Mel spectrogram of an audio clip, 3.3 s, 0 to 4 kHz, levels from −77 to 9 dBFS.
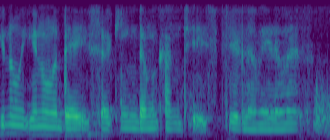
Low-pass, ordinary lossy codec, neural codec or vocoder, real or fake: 3.6 kHz; none; codec, 16 kHz, 4 kbps, X-Codec, HuBERT features, trained on general audio; fake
